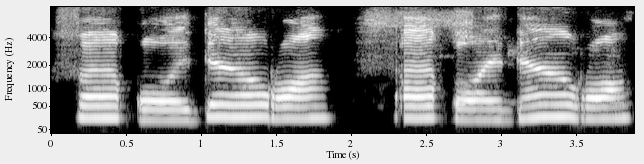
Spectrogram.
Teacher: فا ہمس کے ساتھ، قاف شدہ لیٹرز ہے تو اس میں کوئی ایئر باہر نہیں آئے گی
